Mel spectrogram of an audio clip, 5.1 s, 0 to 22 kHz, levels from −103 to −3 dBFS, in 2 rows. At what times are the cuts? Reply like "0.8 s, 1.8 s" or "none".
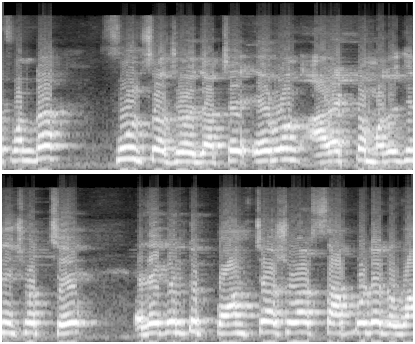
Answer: none

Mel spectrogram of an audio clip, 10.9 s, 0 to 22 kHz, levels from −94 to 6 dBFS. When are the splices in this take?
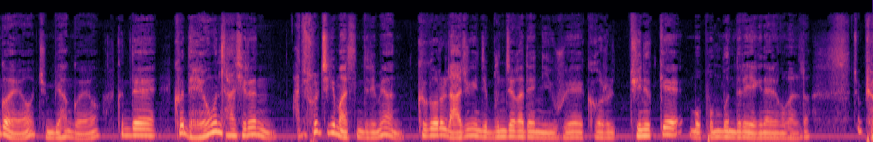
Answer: none

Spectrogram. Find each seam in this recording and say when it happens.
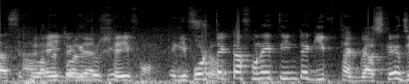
1.7 s

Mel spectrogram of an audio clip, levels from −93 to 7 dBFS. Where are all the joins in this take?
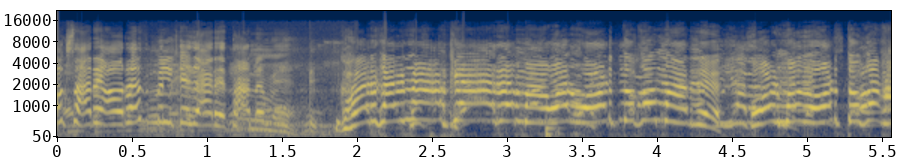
1.8 s

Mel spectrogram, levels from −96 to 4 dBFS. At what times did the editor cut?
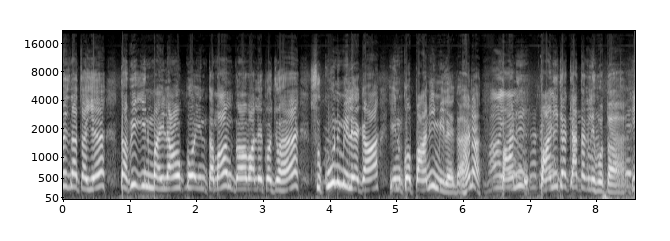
none

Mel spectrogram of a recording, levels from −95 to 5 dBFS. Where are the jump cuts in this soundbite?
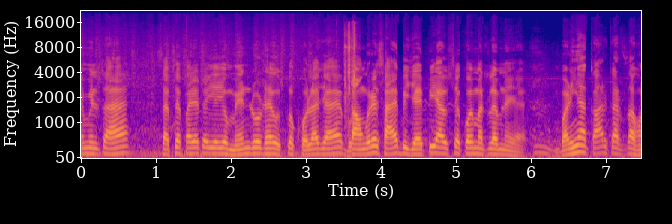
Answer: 3.6 s

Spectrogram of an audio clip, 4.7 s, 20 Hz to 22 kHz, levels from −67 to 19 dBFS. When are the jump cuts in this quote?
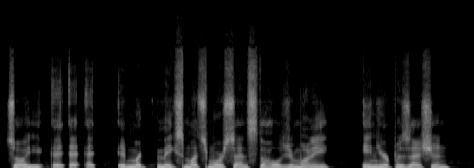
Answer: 1.0 s

